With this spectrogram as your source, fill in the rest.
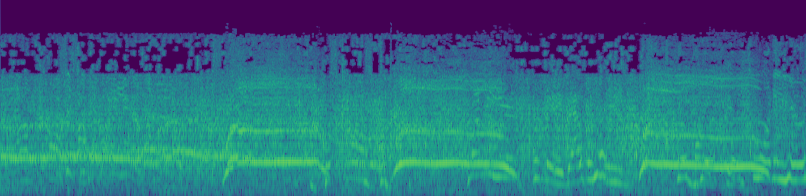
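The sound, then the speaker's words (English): Loud studio audience applause on the talk show The View fills the whole stretch as a steady dense roar of clapping, with cheering voices and rising whoops riding on top throughout. “And here's the kind of line that just gets wild applause on The View.”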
